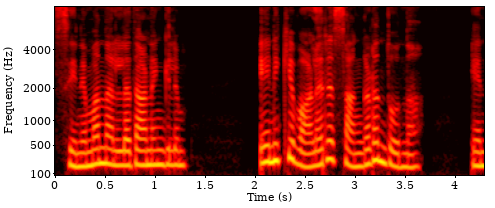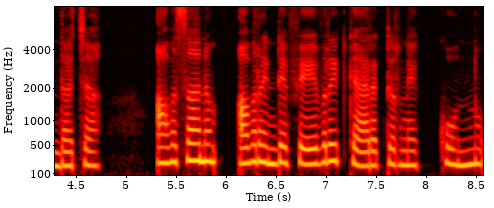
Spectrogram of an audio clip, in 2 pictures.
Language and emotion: Malayalam, sad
